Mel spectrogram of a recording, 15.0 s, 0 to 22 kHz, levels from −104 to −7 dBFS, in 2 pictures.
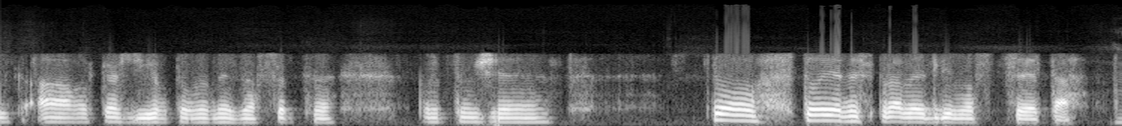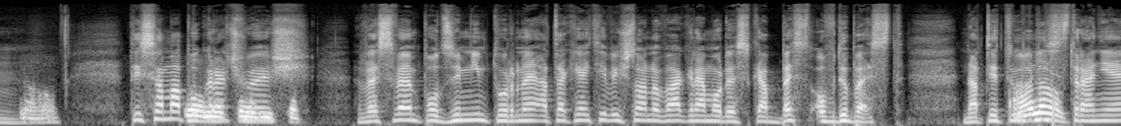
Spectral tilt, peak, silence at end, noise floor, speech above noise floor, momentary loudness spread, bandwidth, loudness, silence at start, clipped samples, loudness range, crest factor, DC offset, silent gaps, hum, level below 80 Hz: -4.5 dB/octave; 0 dBFS; 0 s; -53 dBFS; 39 dB; 12 LU; 19 kHz; -15 LUFS; 0 s; under 0.1%; 5 LU; 14 dB; under 0.1%; none; none; -48 dBFS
